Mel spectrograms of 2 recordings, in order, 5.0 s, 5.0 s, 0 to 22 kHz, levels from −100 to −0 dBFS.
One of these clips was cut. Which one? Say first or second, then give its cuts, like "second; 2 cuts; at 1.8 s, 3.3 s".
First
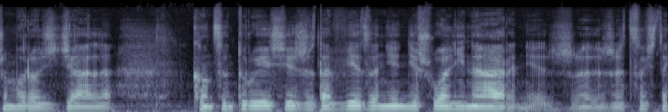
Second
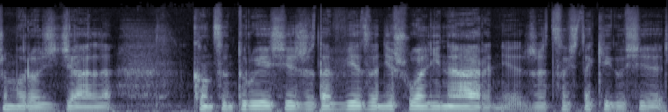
second; 2 cuts; at 2.8 s, 4.0 s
